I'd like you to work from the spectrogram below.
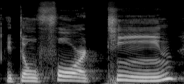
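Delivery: put-on fourteen slow with teen stressed; slowly, hitting the teen. Shown as a demonstration. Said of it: "A sílaba tônica é mais o teen". (fourteen devagar, tônica no teen)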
